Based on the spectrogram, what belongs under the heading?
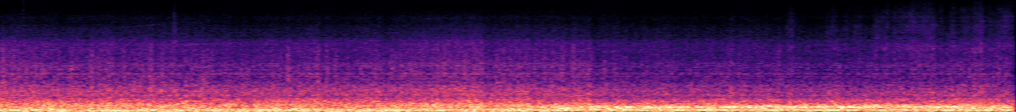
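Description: Electric train running steadily along the track, a constant low rumble of wheels on rails.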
